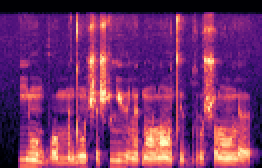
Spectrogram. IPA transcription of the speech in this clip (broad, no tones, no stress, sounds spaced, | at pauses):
j ũ b w o m ə̃ d ũ ʃ ə ʃ lʲ ɨ l ə̃ ɗ õ lˠ õ t ɨ b r u ʃ lˠ ũ l ə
